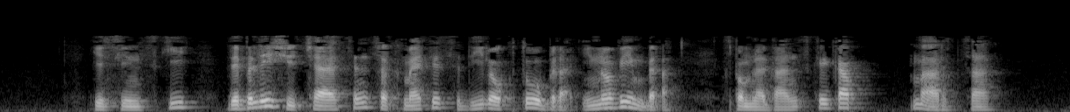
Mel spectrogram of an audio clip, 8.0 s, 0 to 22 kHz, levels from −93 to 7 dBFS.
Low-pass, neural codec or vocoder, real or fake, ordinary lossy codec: 7.2 kHz; vocoder, 24 kHz, 100 mel bands, Vocos; fake; MP3, 24 kbps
